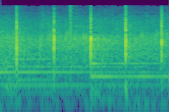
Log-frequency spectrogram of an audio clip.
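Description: Audience applause for Jesus Christ in a steady, rhythmic beat, five sharp claps evenly spaced about a third of a second apart, over a low, sustained humming tone. No one speaks.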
